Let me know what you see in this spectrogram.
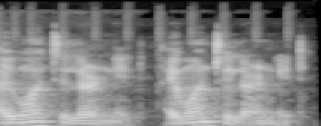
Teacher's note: First, we don't say to, we say ta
